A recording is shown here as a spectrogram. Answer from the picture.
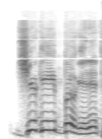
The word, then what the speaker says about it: jiggy boogie: So we have the wherewithal and the knowledge to do this, but we have to get, as you say, the jiggity boogity out of the way. I hope I said it right. – No, jiggy boogie. Take it like jiggy boogie.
